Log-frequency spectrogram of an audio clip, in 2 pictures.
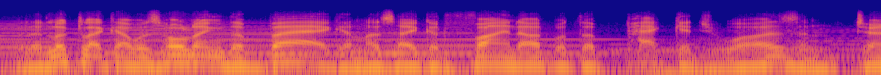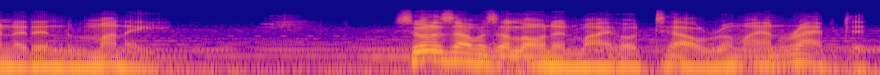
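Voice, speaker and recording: An actor playing a tough, suspicious American adventurer with a clipped, sardonic manner in 1940s radio drama. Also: male voice, fairly low pitch, lively intonation, a little fast, music in the background, natural voice. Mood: terse, wary. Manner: hard-boiled, clipped.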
